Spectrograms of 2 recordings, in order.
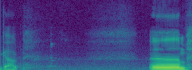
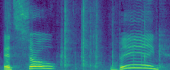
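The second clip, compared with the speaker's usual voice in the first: amazed; 14 semitones higher, 7 dB louder, much slower than usual. Real, not acted. Amazed at huge flour bag.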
